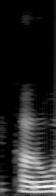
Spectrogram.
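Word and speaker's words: thorough: टी एच को थ करके पढ़ा जा रहा है। लेकिन ओ साथ में है इसलिए आप ऐसे याद रखें थरो या थरोली इन स्पेलिंग्स दो स्पेलिंग्स में ही है इनका उच्चारण।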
